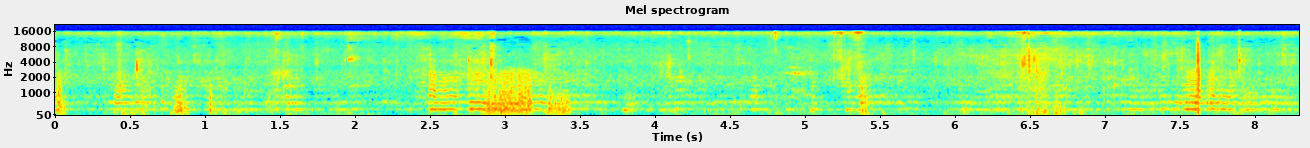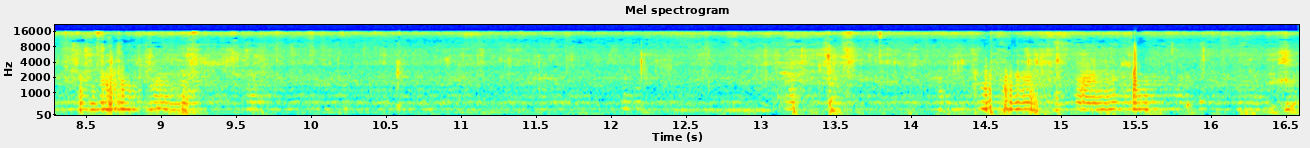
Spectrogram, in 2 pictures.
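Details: Asian honey bee (Apis cerana) colony in a traditional Seluma house during comb removal for hive transfer; persistent droning buzz rising and falling, punctuated by frequent clattering knocks and brief handling noises.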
